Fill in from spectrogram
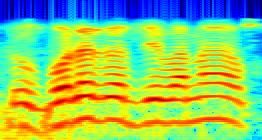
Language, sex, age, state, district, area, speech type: Odia, male, 18-30, Odisha, Nabarangpur, urban, conversation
